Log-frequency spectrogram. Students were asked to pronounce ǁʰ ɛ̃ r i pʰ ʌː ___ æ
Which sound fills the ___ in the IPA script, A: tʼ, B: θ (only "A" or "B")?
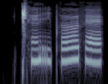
B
